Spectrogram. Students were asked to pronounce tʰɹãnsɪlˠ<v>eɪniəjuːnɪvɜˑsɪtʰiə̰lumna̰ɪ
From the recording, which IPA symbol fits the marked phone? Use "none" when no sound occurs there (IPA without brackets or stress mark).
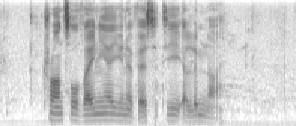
v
